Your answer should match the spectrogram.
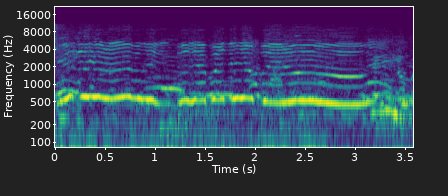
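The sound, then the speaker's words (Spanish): A boy wails and sobs in a long, high, wavering cry that barely pauses for breath, loud, with a faint murmur of other noise behind it. He is a Peruvian fan crying and unable to speak after Peru's 3–4 home defeat. “La sensación de todos los peruanos, él está llorando.”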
